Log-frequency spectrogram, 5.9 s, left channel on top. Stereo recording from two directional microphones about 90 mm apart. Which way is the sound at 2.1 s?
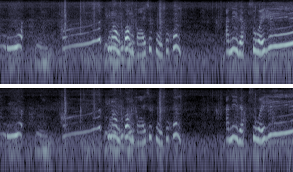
15° left (ahead or behind).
